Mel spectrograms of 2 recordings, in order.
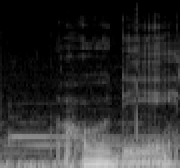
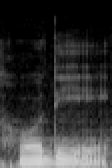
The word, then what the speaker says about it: hodie: You can remember that because it sounds like today with the 2 syllabi, 2 syllables, hodie and today. We got 3 syllables in hodie, but it still give you that sound that similar to we still say today.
